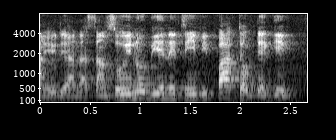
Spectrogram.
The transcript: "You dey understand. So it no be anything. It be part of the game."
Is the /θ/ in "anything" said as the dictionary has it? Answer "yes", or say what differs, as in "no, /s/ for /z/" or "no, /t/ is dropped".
no, /t/ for /θ/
